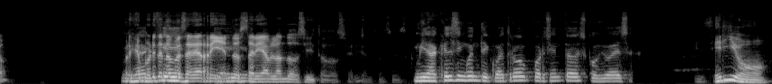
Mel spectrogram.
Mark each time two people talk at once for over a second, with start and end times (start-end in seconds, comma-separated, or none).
1.2-2.5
